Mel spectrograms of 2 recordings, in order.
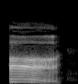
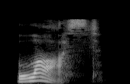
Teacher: In my British accent, I use a long a sound. >> Ah. So last becomes lost.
